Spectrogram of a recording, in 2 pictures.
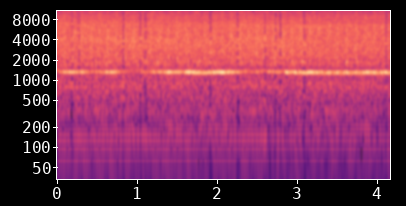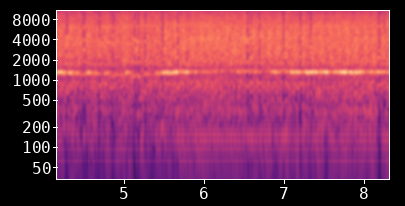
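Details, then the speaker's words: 1977 MGB after budget rebuild, coil fed 12 volts from fuse box, carburetor still needing attention, wiring faulty: even idle with a steady slightly hissy note, no knocks or misses; runs fairly decent. "Like I say, other than the wiring issue, the engine works good, runs good, sounds good."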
